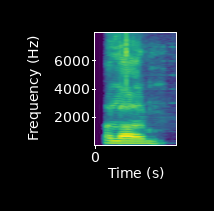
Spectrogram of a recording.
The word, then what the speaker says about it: alarm: what is the big what is the big sound in the word alarm oh alarm l l it's larm yeah it's larm larm okay so if so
